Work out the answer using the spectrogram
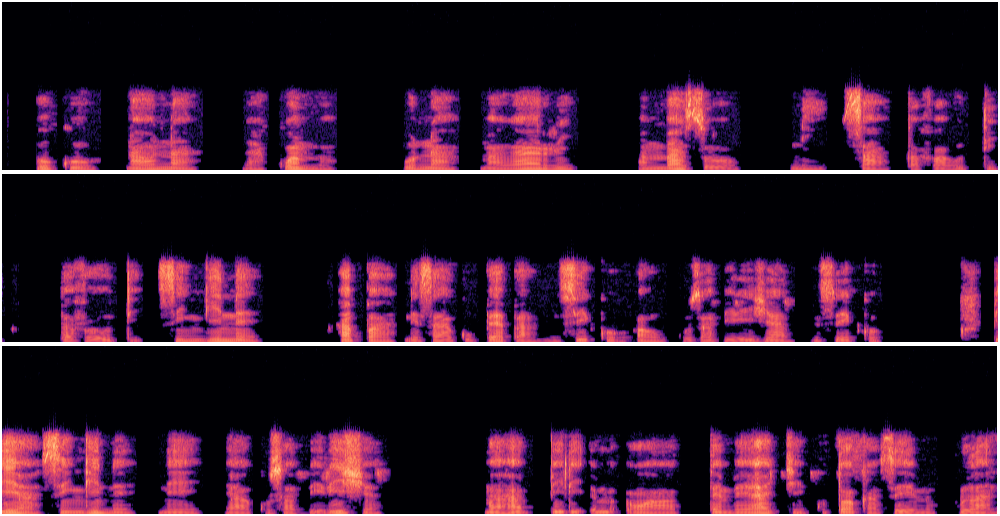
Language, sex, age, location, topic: Swahili, female, 36-49, Nakuru, finance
